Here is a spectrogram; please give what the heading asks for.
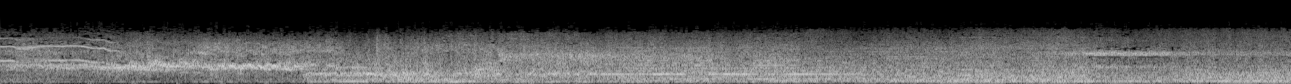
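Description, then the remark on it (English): A car with failed brakes skids with loud, sustained tire squealing and engine roar, the screech wavering over several seconds before settling into a continuous grinding rumble, intense with no voices. “The brakes are gone. I'm down to the floor.”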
